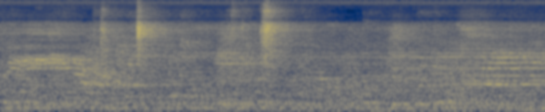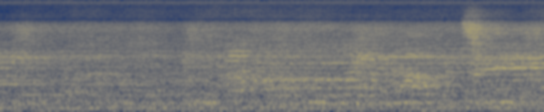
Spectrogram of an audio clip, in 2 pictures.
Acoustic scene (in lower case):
crowded indoor space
